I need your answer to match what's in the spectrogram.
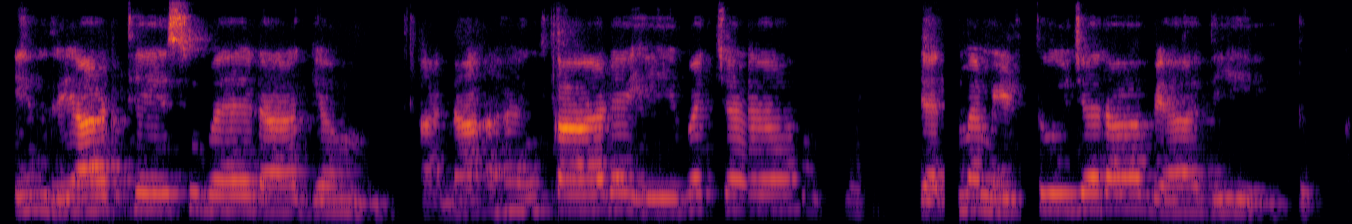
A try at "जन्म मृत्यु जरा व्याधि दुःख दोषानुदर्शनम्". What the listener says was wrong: वहाँ वहाँ रोकना नहीं है। हाँ, पूरा एक ही शब्द है, समास है।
